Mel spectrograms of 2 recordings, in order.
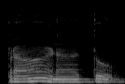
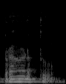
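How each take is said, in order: First: The n is full, with a vowel after it. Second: The n is clipped, with no vowel after it. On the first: The speaker calls it right. "ऋणकार को आधा नहीं करेंगे, पूरा रखेंगे" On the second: The speaker calls it wrong. "यहाँ पर गलती क्या होती है, प्राण तो कह देते हैं"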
